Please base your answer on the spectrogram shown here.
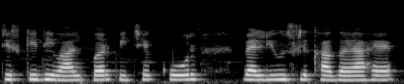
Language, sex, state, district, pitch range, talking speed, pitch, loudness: Hindi, female, Gujarat, Valsad, 210-225 Hz, 135 wpm, 220 Hz, -16 LUFS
